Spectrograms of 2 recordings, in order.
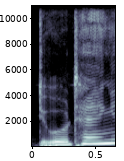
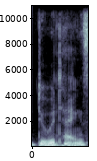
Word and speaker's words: Duo-Tang: Anyway, we call them duotangs in Canada. Okay. Duotang? Anyway, Dua. It's spelled duo, but you say Lipa?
